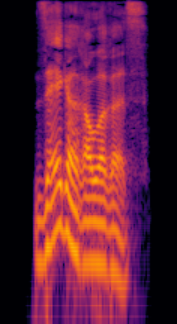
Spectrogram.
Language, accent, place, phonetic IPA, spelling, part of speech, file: German, Germany, Berlin, [ˈzɛːɡəˌʁaʊ̯əʁəs], sägeraueres, adjective, De-sägeraueres.ogg
- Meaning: strong/mixed nominative/accusative neuter singular comparative degree of sägerau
